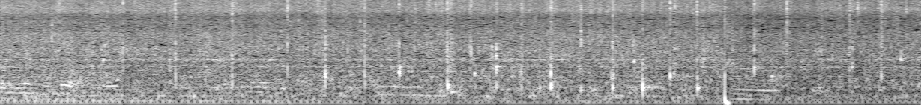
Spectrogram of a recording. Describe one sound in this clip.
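Water drips and splashes as a fish is lifted out.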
